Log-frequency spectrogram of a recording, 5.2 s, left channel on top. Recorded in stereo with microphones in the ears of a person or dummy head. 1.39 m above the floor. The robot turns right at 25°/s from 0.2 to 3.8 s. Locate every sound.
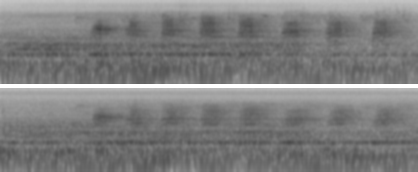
0.9 s a bird: 20° left, 0.8 m; by 5.1 s 90° left, 0.8 m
